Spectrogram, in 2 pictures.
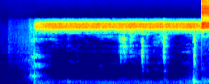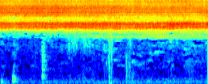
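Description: Loud, steady, high-pitched insect chirring that sets in abruptly, with a higher hissing layer joining about halfway. Faint scattered clicks and knocks sit underneath.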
